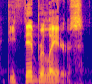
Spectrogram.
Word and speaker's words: defibrillators: gonna get it right defibrillators hey defibrillators because i used to say it wrong a lot right there's no r after the f defibrillators do not start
